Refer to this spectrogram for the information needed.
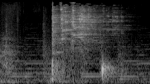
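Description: Glass shatters with a sudden loud crash, bright tinkling shards spraying for about half a second before a smaller clink and fading fragments. No one speaks.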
